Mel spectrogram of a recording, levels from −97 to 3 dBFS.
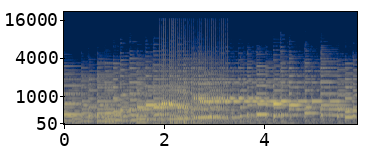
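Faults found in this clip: Buffer tearing, 1.88–3.31 s: 25 Hz robotic rattle over the music. Writer/reader pointers crossing each 40 ms period, so part of every buffer, around 40%, replays audio roughly 100 ms stale, with hard splices either side. Suspect playback ring buffer.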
